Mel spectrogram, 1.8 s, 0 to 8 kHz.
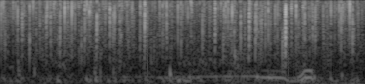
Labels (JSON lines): {"label": "biophony, cascading saw", "recorder": "SoundTrap 600 or HydroMoth"}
